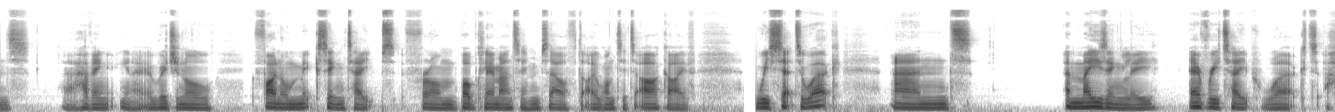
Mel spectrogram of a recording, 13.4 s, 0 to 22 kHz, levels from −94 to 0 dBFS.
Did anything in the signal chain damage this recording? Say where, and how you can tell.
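Yes. Imaging from linear upsampling runs throughout, introduced at the sample-rate conversion stage. The top of the speech band sounds dulled, and a faint mirrored copy sits between 12 and 24 kHz, roughly 25 dB down. This fits straight-line interpolation from 24 to 48 kHz, which barely filters.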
